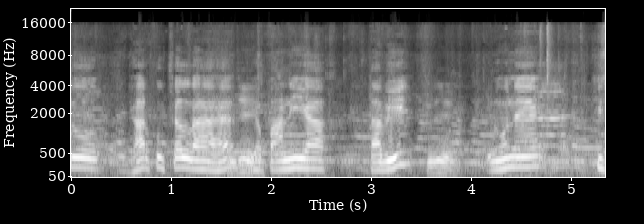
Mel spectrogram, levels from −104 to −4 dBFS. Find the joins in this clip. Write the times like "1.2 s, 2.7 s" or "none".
none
